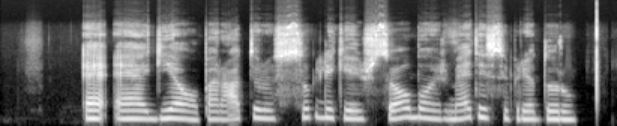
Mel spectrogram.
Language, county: Lithuanian, Marijampolė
